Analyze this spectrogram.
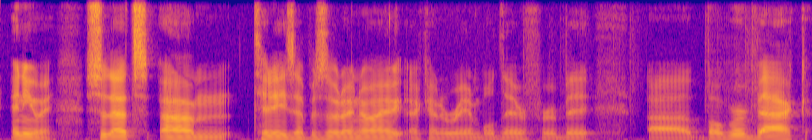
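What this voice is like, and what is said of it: Slightly strained, fading voice. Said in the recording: “I'm losing my voice a little bit because I haven't done these in a second. I'm definitely going to drink some more water next time.”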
